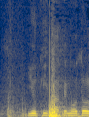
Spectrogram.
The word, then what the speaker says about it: Yuki Takemoto: I have learned over years to pronounce her name properly. Yuki Takemoto to moderate this discussion.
